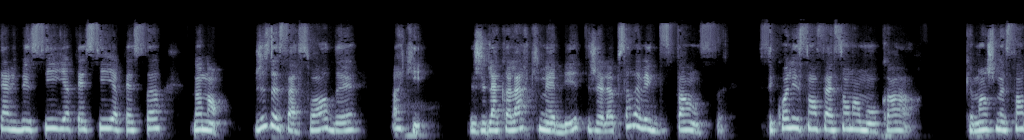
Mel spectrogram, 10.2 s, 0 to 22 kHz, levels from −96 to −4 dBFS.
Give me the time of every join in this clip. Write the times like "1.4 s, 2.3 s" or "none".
none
